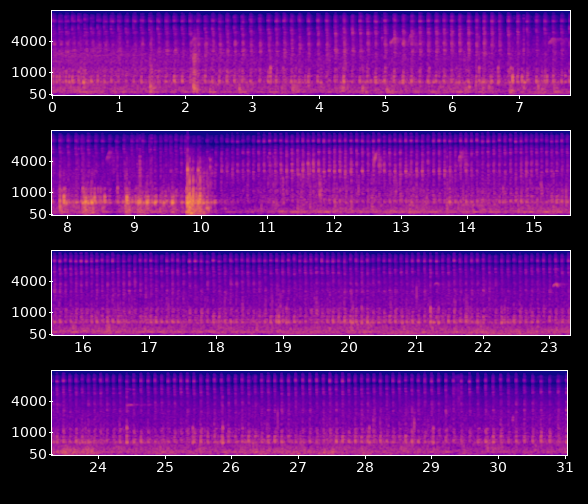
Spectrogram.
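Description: E-bike drivetrain running while the bike is ridden: a steady mechanical whir with fast, fine ticking. A loud knock comes about ten seconds in.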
